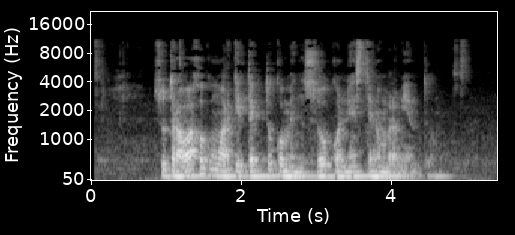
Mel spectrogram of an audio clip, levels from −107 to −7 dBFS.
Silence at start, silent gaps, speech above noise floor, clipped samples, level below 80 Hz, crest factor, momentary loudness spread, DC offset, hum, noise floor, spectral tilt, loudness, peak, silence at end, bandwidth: 0.9 s; none; 36 dB; under 0.1%; -52 dBFS; 20 dB; 19 LU; under 0.1%; none; -60 dBFS; -7.5 dB/octave; -25 LUFS; -6 dBFS; 0.65 s; 11 kHz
